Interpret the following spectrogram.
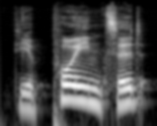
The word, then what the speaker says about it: appointed: before the appointed time the appointed remember when we say the pointed we connect the words and a y sound appears the appointed the appointed time and a word which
